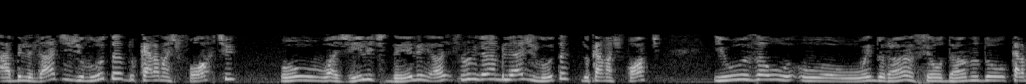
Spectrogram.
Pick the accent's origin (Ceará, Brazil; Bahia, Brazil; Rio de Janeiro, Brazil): Rio de Janeiro, Brazil; Sou do Rio.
